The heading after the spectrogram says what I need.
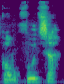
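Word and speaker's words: Kongzi: But their names are more correctly pronounced Confucia and Mengsa.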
